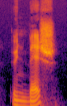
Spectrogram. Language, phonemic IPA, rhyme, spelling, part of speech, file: French, /bɛʃ/, -ɛʃ, bêche, noun / verb, Fr-bêche.ogg
- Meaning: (noun) spade; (verb) inflection of bêcher: 1. first/third-person singular present indicative/subjunctive 2. second-person singular imperative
